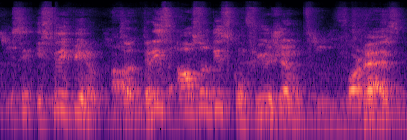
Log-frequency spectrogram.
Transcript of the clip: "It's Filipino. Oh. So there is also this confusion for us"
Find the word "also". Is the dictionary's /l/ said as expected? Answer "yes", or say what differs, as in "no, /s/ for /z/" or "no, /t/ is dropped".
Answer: yes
